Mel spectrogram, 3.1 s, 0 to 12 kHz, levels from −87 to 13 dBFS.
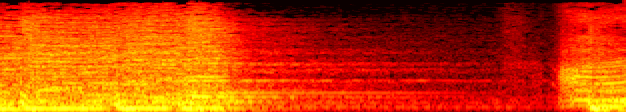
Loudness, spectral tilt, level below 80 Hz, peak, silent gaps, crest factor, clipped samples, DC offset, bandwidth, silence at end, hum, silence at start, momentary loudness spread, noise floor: -10 LUFS; -4.5 dB/octave; -20 dBFS; 0 dBFS; none; 12 dB; under 0.1%; under 0.1%; 11.5 kHz; 0 s; none; 0 s; 17 LU; -45 dBFS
